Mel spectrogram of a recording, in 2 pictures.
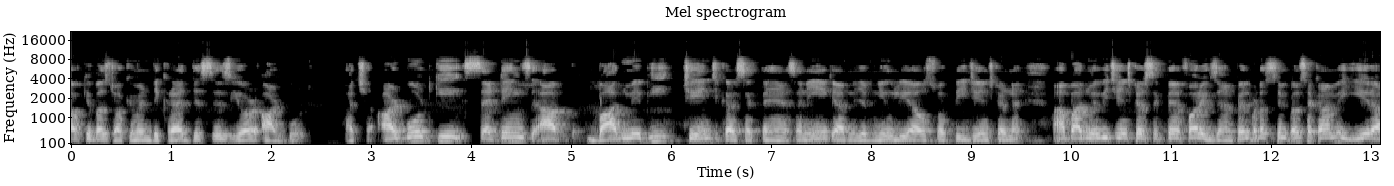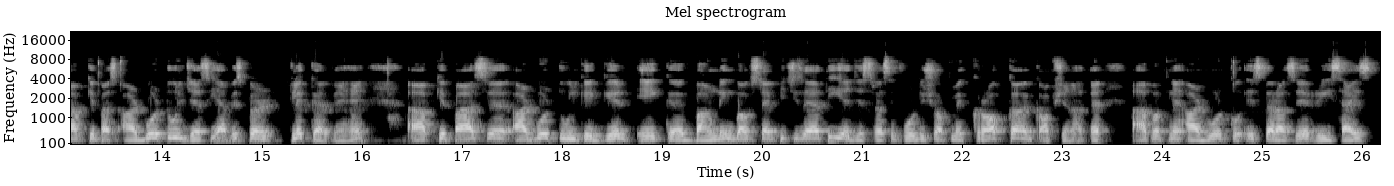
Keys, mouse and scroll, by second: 13.3 click, 24.7-26.1 drag.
